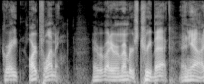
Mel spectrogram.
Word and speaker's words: Trebek: Everybody remembers Trebeck. And yeah, I said Trebeck, not Trebek. That's the way it's pronounced, or was.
